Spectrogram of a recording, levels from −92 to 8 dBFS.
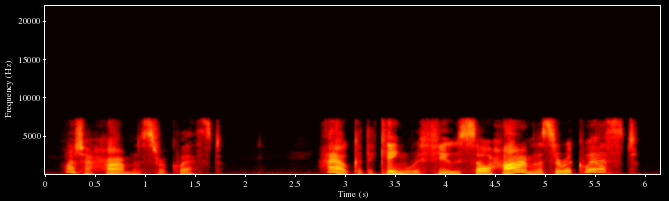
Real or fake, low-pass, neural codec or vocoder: fake; 7.2 kHz; codec, 16 kHz, 4 kbps, FunCodec, trained on LibriTTS, 50 frames a second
